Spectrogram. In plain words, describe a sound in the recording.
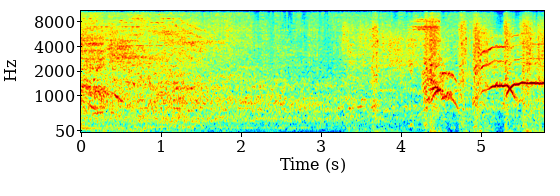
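Metal blades clash and swing.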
